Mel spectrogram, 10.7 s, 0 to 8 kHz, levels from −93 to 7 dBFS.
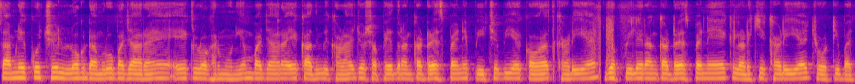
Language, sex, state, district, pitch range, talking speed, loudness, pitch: Hindi, male, West Bengal, Malda, 130-140 Hz, 230 wpm, -17 LUFS, 135 Hz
